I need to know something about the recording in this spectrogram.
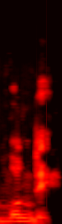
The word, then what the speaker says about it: mundi: Qui tollis peccata mundi goes to the first syllable of mundi.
